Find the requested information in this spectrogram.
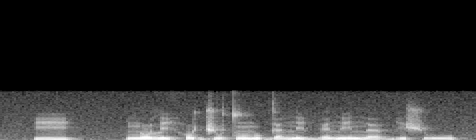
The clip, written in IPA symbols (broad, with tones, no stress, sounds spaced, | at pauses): i˦ | n o˦ l i˦˨ h o˨˦ d͡ʒ u˦˨ t ũ˧ ɾ u˧ ɡ ɛ˨ n i˧ b e˨ n i˧ n ɛ˨ b i˨ ʃ u˨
